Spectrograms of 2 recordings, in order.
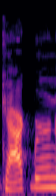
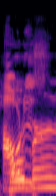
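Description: First: The k sound in the middle is pronounced. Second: The k sound in the middle is silent.

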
